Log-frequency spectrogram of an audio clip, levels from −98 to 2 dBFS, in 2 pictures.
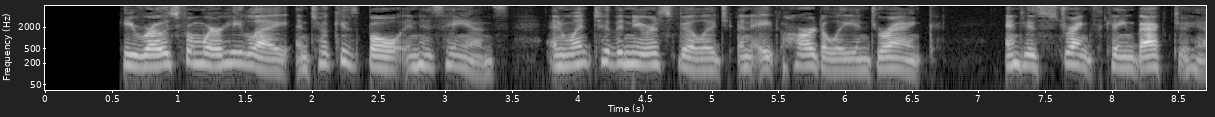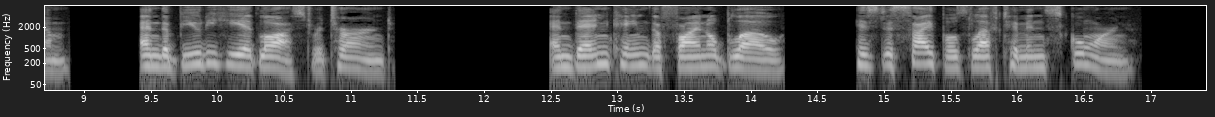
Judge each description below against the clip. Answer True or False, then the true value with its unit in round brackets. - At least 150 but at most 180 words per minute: True (170 wpm)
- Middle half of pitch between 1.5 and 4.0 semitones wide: True (3.6 semitones)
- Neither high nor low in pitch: True (160 Hz)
